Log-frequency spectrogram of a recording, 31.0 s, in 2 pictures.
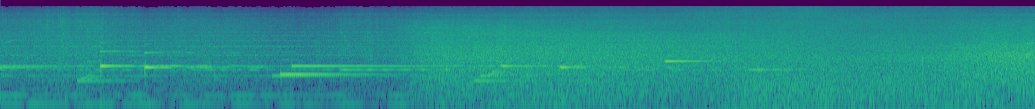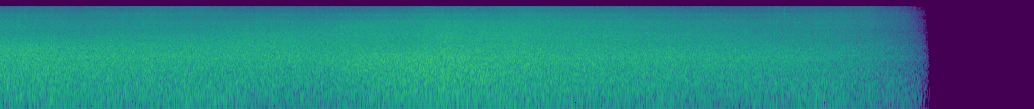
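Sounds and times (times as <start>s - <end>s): small waves washing on sand: 10.6s - 29.1s.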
